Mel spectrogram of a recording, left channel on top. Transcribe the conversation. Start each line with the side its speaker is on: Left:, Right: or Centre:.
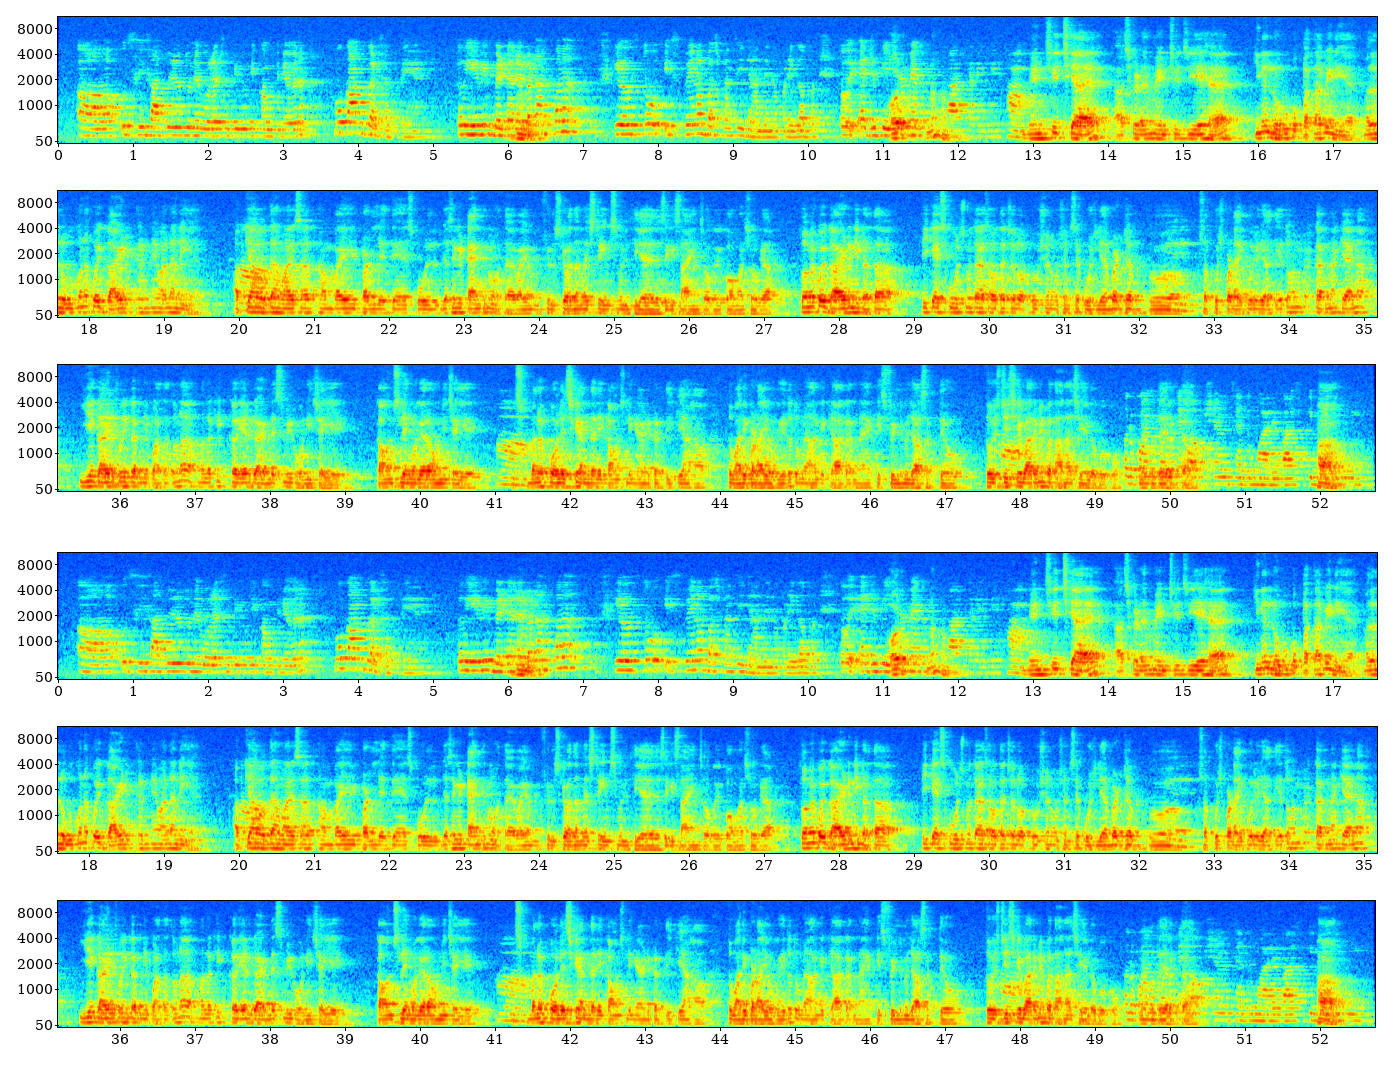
Left: आ, उस हिसाब से जो तूने बोला छोटी मोटी कंपनियों में ना वो काम कर सकते हैं तो ये भी बेटर है
Right: हम्म
Left: बट हमको ना स्किल्स तो इसमें ना बचपन से ही ध्यान देना पड़ेगा ब- तो एजुकेशन
Right: और
Left: में अगर सुधार
Right: ना
Left: करेंगे हाँ
Right: मेन चीज
Left: वो-
Right: क्या है आज के टाइम
Left: हम्म
Right: मेन
Left: हम्म
Right: चीज ये है कि ना लोगों
Left: हम्म,
Right: को पता भी नहीं है मतलब लोगों को ना कोई गाइड करने वाला नहीं है
Left: हाँ
Right: अब क्या होता है हमारे साथ हम भाई पढ़ लेते हैं स्कूल जैसे कि टेंथ में होता है भाई हम फिर उसके बाद हमें स्ट्रीम्स मिलती है जैसे कि साइंस हो गई कॉमर्स हो गया तो हमें कोई गाइड नहीं करता ठीक है स्कूल्स में तो ऐसा होता है चलो अब ट्यूशन वूशन से पूछ लिया बट जब अ,
Left: हम्म
Right: सब कुछ पढ़ाई पूरी हो जाती है तो हमें करना क्या है ना ये गाइड
Left: हम्म
Right: कोई कर नहीं पाता तो ना मतलब कि करियर गाइडेंस भी होनी चाहिए काउंसलिंग वगैरह होनी चाहिए
Left: हाँ
Right: इसको मतलब कॉलेज के अंदर ही काउंसलिंग ऐड कर दी कि हाँ तुम्हारी पढ़ाई हो गई है तो तुम्हें आगे क्या करना है किस फील्ड में जा सकते हो तो इस
Left: हाँ
Right: चीज़ के बारे में बताना चाहिए लोगों को
Left: और कौन
Right: मेरे को तो
Left: कौन
Right: ये लगता
Left: से ऑप्शंस
Right: है
Left: हैं तुम्हारे पास कि भाई
Right: हाँ
Left: तुम ये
